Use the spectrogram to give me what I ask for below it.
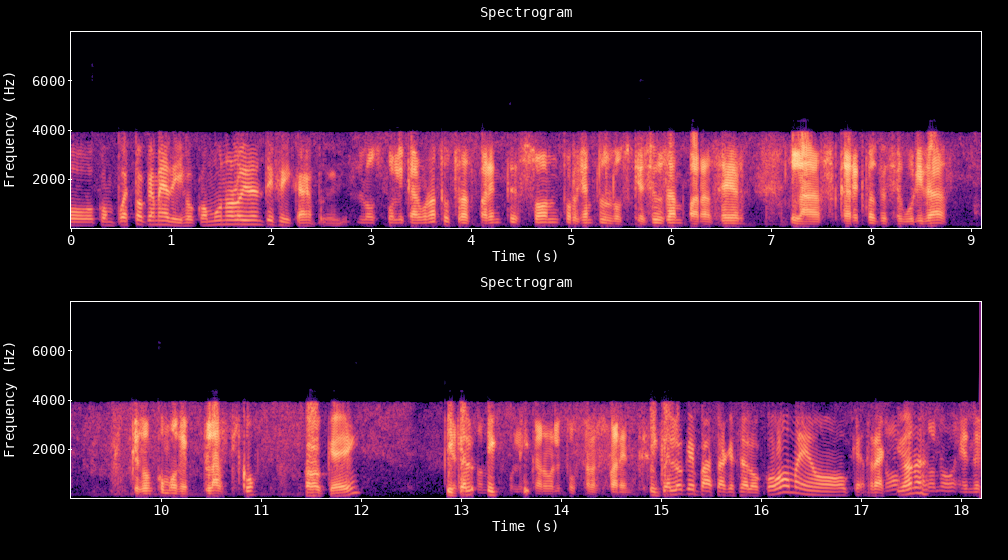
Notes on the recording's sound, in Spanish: No por Skype sino por teléfono tradicional. Así que la calidad del audio no fue necesariamente a la que están acostumbrados los oyentes de Hablando De Tecnología.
